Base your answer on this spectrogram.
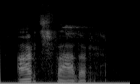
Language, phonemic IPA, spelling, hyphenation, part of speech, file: Dutch, /ˈaːrtsˌfaː.dər/, aartsvader, aarts‧va‧der, noun, Nl-aartsvader.ogg
- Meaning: 1. a Biblical patriarch; primary ancestor, notably of a tribe or people 2. a family's patriarch, most senior male ancestor 3. an ecclesiastic patriarch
